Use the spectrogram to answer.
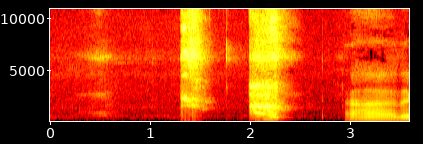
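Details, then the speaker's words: A baby deliberately makes a playful fake cough, his newest trick: two short, breathy cough-like bursts, then a brief voiced sound. This is a voluntary cough, not illness. "goes the fake cough the fake cough is the newest in sami's repertoire we're not sure why he likes to cough so much but he's decided he likes to cough"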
